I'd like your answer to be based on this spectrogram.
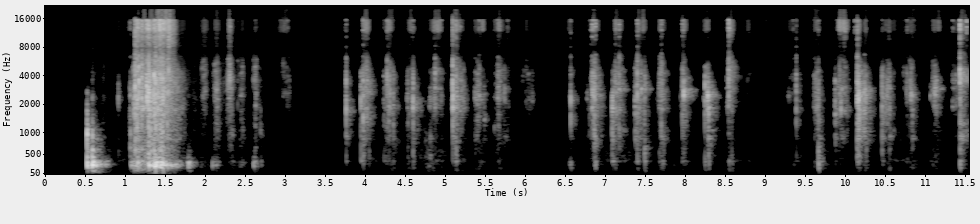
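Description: A deck of cards shuffled close to the microphone: a burst of riffling, then several runs of quick crisp card flicks with short pauses between them, no talking.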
